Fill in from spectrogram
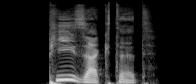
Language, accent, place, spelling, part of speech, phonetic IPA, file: German, Germany, Berlin, piesacktet, verb, [ˈpiːzaktət], De-piesacktet.ogg
- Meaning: inflection of piesacken: 1. second-person plural preterite 2. second-person plural subjunctive II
